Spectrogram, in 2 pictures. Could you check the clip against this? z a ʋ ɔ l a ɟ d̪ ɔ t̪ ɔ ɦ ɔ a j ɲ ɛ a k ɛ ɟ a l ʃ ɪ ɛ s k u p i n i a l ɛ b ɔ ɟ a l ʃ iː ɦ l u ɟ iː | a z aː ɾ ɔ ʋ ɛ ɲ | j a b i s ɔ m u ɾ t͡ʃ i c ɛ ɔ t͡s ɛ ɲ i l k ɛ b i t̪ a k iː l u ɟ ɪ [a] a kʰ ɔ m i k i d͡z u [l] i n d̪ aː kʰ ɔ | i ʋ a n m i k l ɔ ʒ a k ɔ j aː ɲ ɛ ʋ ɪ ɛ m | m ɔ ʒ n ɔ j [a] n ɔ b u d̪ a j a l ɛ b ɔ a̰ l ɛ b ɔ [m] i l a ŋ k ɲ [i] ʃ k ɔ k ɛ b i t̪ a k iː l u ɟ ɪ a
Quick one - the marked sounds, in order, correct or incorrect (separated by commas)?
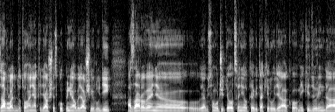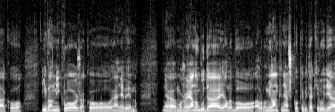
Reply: correct, incorrect, correct, correct, incorrect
